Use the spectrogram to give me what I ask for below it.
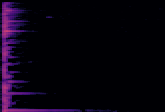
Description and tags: airsoft in a bottle
shooting an airsoft gun into a big glass bottle
bass, gun-cocking, airsoft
